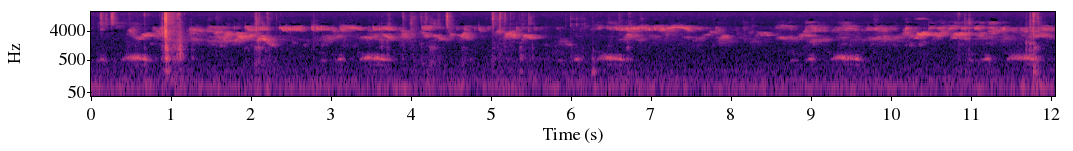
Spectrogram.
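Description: Faint chirping of small birds, with a soft low note about every three seconds and one sharp click about a second in.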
